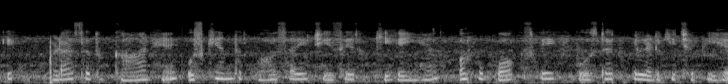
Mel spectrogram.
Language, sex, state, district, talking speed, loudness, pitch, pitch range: Hindi, female, Rajasthan, Nagaur, 195 wpm, -23 LUFS, 250 Hz, 210-270 Hz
